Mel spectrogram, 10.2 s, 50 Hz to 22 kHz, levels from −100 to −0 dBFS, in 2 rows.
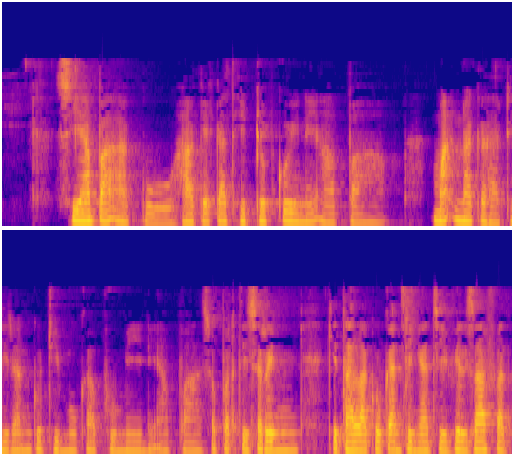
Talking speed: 120 wpm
